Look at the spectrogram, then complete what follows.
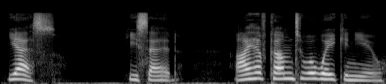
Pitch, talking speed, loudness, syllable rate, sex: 225 Hz, 140 wpm, -17 LUFS, 4.2 syllables/s, female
